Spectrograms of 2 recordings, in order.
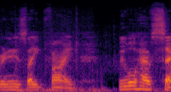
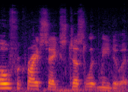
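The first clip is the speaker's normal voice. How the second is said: ordinary delivery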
